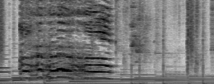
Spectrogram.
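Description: A rooster crows loudly and close by in a long, strained cock-a-doodle-doo, followed by a few short clucks and shuffles from nearby fowl.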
